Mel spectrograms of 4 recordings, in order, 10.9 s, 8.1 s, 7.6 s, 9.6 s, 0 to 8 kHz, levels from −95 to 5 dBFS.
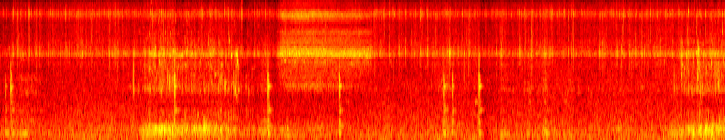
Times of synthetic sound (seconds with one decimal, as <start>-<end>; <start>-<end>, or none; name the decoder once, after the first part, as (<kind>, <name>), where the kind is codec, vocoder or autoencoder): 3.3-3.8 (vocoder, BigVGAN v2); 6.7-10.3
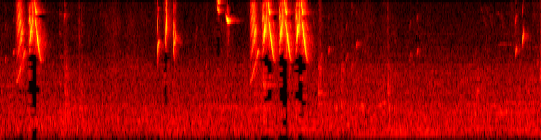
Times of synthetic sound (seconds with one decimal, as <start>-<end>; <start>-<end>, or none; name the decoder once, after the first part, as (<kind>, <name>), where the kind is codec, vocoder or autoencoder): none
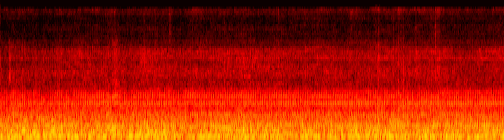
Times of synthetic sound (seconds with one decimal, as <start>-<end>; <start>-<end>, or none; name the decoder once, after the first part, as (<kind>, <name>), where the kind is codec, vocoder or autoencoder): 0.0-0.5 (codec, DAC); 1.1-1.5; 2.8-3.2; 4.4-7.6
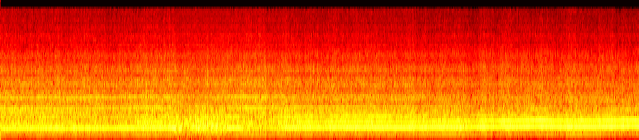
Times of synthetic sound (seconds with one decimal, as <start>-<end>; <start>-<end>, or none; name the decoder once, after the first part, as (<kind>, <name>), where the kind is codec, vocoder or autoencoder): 2.6-3.4 (codec, ZipCodec)

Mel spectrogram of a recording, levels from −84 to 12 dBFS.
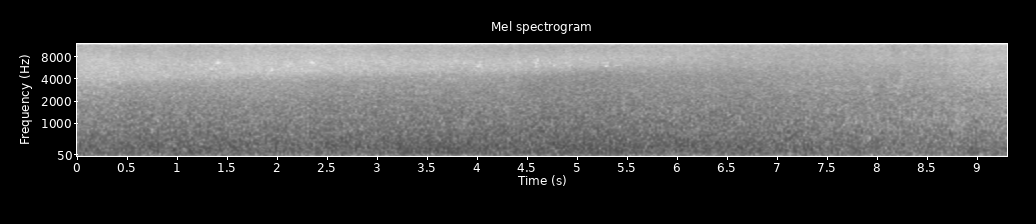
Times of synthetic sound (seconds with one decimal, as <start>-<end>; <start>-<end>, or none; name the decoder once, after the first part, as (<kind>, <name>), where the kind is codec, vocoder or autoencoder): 8.0-8.8 (codec, HILCodec)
